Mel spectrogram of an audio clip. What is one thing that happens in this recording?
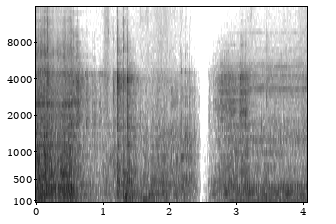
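A metal hatch lid clanks as it is opened.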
